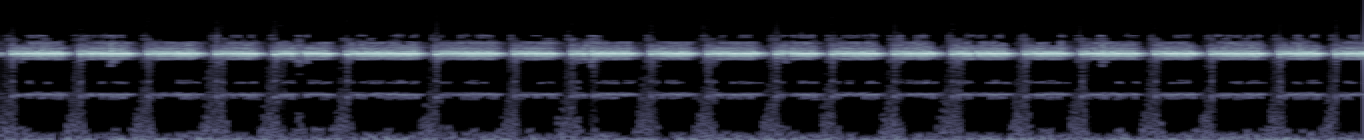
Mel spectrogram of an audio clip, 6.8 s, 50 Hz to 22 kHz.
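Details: Rapidly pulsed high chirping of an Aomatsumushi tree cricket, recorded in 2020, about three bright ringing pulses per second throughout, with faint low rumble behind.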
